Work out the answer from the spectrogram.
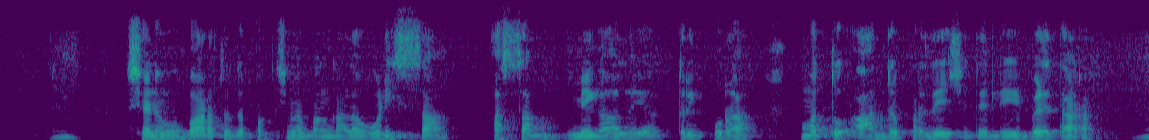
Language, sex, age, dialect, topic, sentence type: Kannada, male, 25-30, Central, agriculture, statement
